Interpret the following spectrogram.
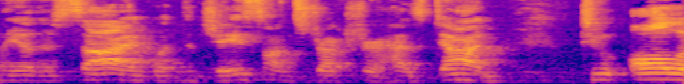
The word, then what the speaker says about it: JSON: I pronounce it JSON. Some people pronounce it Json, right? They'd have to say every single letter. Or Json. Some people actually say Json, like they're spelling it like Jason, right? But it's not. It's Json, right?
